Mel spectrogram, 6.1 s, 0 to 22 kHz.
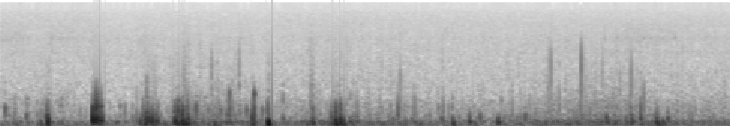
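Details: Low abdominal gurgles and rumbling bursts of stomach growling, about 10–15 minutes after eating a bean and cheese burrito; ordinary digestion.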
